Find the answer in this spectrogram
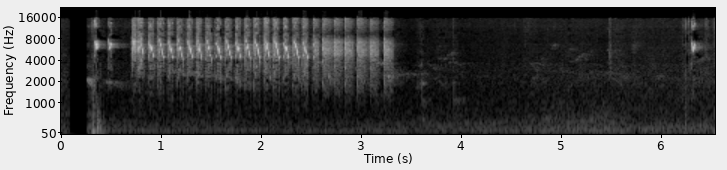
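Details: Javan cochoa song used as a lure: a loud, rapid, high buzzy trill lasting about three seconds, then near quiet with faint hum and a final sharp chip.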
